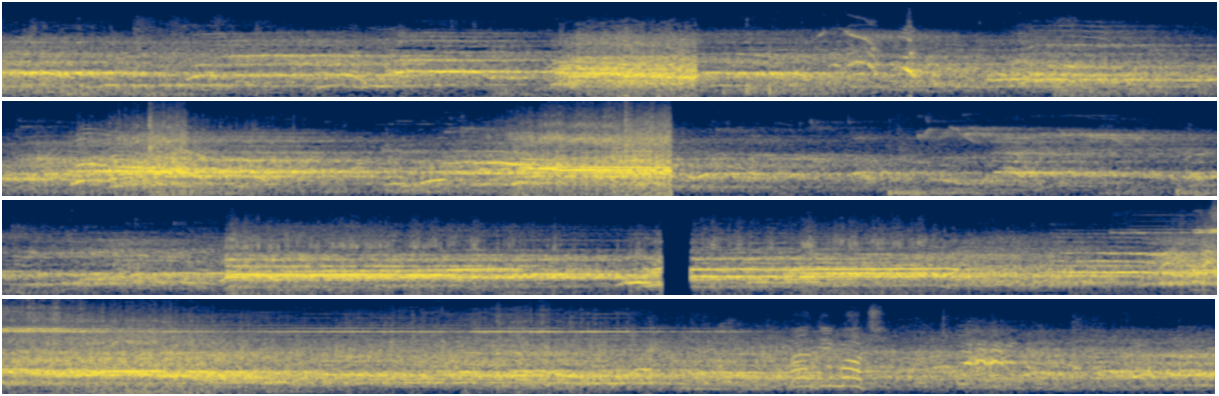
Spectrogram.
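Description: Basketball being dribbled and bounced on an indoor court in a large, echoing gym, with players and onlookers shouting. The sound breaks off abruptly a few times, with a brief dropout about two-thirds through.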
